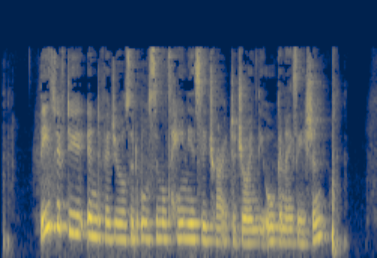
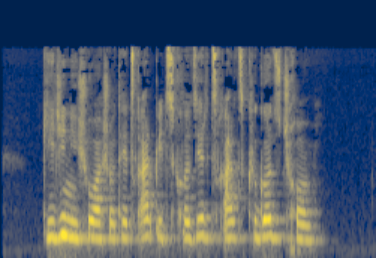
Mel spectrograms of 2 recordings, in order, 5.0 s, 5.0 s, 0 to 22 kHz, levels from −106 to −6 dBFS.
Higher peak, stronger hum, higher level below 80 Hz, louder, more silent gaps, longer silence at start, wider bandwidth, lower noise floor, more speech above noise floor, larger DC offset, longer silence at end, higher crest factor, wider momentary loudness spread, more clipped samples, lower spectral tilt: second, -6 dBFS vs 0 dBFS; neither; about the same, -60 dBFS vs -58 dBFS; second, -25 LUFS vs -18 LUFS; neither; about the same, 0.55 s vs 0.6 s; about the same, 11.5 kHz vs 11.5 kHz; second, -58 dBFS vs -71 dBFS; second, 33 dB vs 53 dB; neither; second, 0.5 s vs 0.8 s; about the same, 18 dB vs 18 dB; second, 8 LU vs 11 LU; neither; about the same, -4 dB/octave vs -3.5 dB/octave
